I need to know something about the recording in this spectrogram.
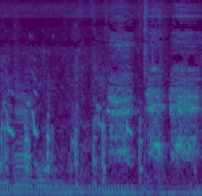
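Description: Chickens clucking, with a rooster crowing in the second half.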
